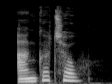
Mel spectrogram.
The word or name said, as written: ankertov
